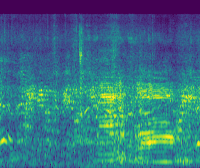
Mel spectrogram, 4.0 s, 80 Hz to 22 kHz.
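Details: Hallikar cattle at the KG temple cattle market in India, 24 November 2025; a drawn-out harmonic moo rises near the end amid loud crowd chatter and talk about prices.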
